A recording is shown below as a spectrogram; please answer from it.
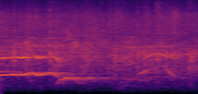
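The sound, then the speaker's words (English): Polite applause from a church audience for its worship team. Steady, moderate clapping with voices rising over it. “That's a golf clap.”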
